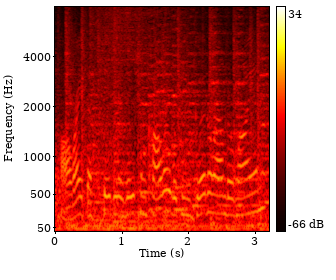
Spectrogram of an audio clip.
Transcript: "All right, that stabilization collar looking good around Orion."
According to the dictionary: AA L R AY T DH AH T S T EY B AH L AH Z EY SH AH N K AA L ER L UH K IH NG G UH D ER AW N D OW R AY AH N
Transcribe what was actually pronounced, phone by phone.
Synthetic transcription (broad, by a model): AA L R AY T DH AH T S T EY B AH L AH Z EY SH AH N K AA L ER W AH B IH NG G UH D ER AW N D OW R AY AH N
